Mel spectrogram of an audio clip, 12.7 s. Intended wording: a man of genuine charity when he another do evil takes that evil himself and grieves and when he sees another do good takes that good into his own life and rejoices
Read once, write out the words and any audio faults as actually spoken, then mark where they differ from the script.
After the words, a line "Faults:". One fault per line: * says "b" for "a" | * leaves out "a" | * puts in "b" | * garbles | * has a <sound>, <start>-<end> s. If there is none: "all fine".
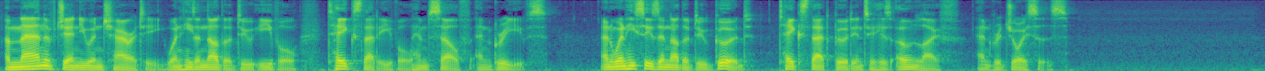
a man of genuine charity when he another do evil takes that evil himself and grieves and when he sees another do good takes that good into his own life and rejoices
Faults:
all fine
